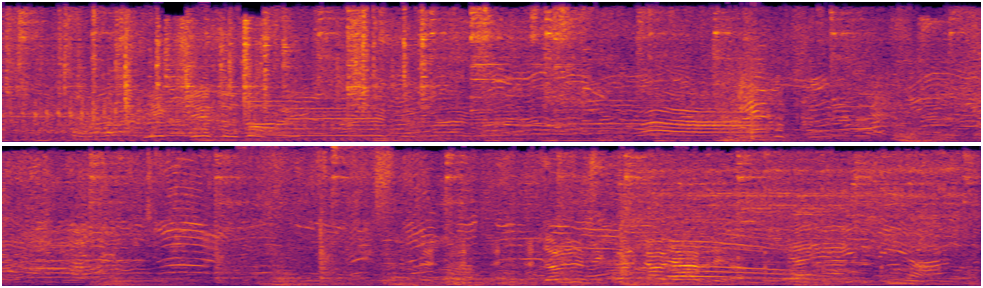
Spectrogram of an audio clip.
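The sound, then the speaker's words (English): A bustling market crowd in Peshawar, Pakistan, near the Afghan border, with many overlapping voices and busy chatter forming a dense, shifting hubbub throughout. “Peshawar, Pakistan, near the Afghan border. Locals trade goods in a bustling market.”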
